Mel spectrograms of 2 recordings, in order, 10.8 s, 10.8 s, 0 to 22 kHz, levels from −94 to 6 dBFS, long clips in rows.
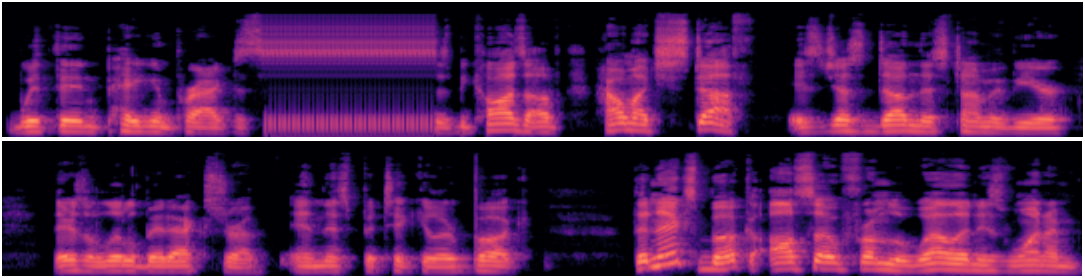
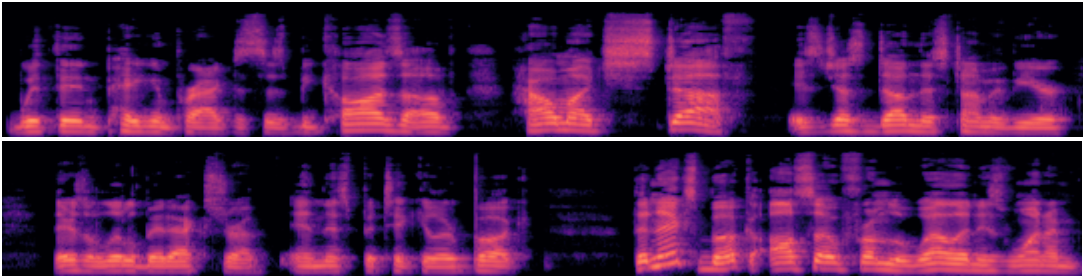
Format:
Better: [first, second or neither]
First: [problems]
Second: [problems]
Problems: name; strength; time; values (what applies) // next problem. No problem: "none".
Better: second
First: audio freezing; at 1.5 s for 1 s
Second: none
